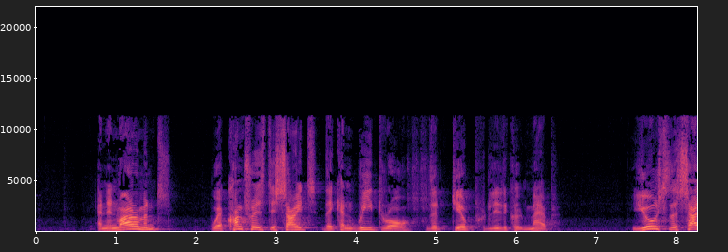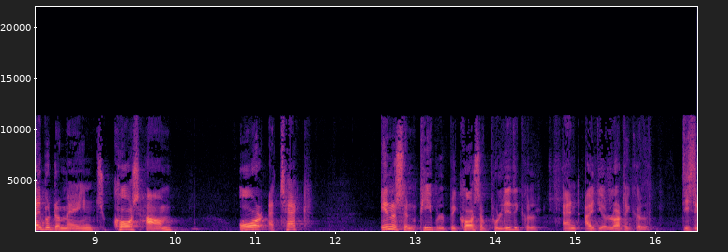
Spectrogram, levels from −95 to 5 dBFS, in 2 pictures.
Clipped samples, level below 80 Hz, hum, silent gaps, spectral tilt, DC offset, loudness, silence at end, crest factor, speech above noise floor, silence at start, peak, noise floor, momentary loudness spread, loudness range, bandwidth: under 0.1%; -68 dBFS; none; none; -4 dB/octave; under 0.1%; -28 LUFS; 0 s; 20 dB; 43 dB; 0.75 s; -8 dBFS; -71 dBFS; 12 LU; 5 LU; 11.5 kHz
